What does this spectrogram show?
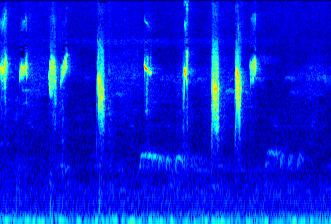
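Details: Young Oriental magpie-robin learning its song: about ten quick, high chirps and sharp ticks within three seconds, with a softer mid-pitched note between, against a faint steady low hum.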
